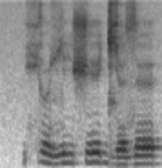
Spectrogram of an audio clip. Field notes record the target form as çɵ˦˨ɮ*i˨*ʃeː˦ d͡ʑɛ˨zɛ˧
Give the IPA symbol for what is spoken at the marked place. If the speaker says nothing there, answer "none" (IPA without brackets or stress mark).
i˧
